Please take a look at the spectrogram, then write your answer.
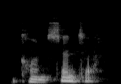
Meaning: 1. To come together at a common centre 2. To coincide 3. To bring together at a common centre 4. To focus 5. To condense, to concentrate
- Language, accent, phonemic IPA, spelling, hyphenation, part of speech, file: English, Southern England, /kɒnˈsɛntə/, concentre, con‧cen‧tre, verb, LL-Q1860 (eng)-concentre.wav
